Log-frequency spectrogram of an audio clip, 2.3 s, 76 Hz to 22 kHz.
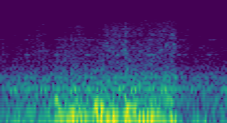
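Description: A train rolls along in the railway video game Train Sim World 3: a steady, close, low rumble of wheels on track that swells briefly in the middle and then settles.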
